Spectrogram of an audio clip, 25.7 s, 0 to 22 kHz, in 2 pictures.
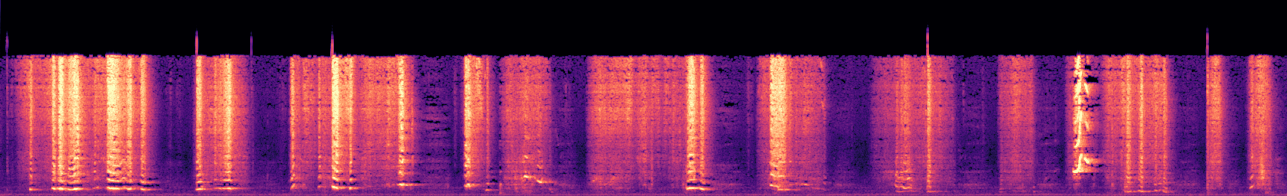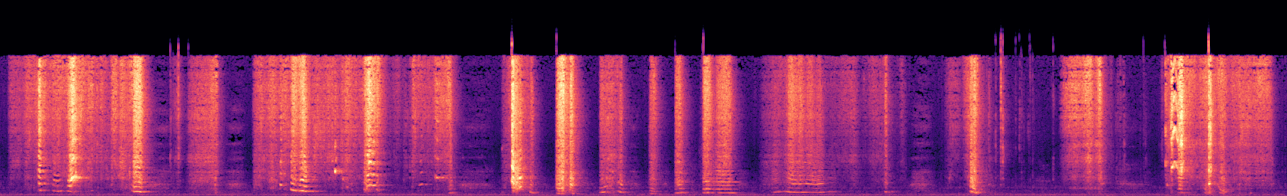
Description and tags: MIT MEINEN LIPPEN GEGEN EIN DÜNNES PAPER GEBLASEN
These samples were made with my H4N or my Samsung Galaxy SII.
I used a Zoom H4N mobile recorder as hardware, as well as Audacity 2.0 as Software. The samples were taken from my surroundings. I wrote the time in the tracknames itself. Everything was recorded in Ingolstadt.
ambiance, field-recording, nature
